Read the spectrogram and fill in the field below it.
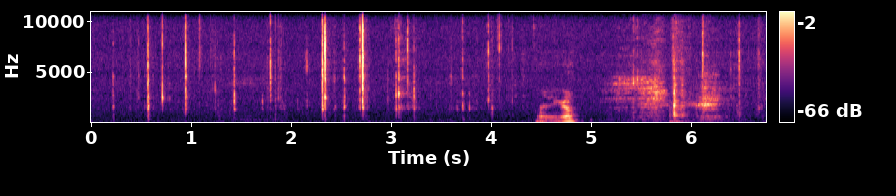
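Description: Small plastic parts click and tap as they are handled up close.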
